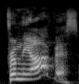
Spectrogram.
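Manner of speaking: high, loud imitation of a fan hailing a star; mock starstruck greeting; excited fan. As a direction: call out like a thrilled fan spotting someone. Fan hails him in street.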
